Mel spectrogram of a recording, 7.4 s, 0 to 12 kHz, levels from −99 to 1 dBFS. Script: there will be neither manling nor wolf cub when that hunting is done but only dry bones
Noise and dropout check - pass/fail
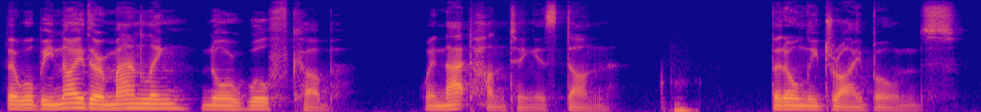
fail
